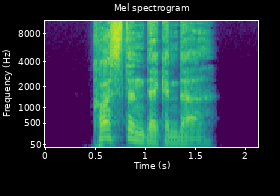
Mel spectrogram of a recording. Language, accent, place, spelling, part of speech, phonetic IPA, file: German, Germany, Berlin, kostendeckender, adjective, [ˈkɔstn̩ˌdɛkn̩dɐ], De-kostendeckender.ogg
- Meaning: inflection of kostendeckend: 1. strong/mixed nominative masculine singular 2. strong genitive/dative feminine singular 3. strong genitive plural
